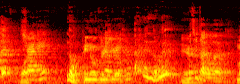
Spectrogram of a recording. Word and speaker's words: Pinot Grigio: That's how you pronounce that? What? Chardonnay? No. Pinot Grigio.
